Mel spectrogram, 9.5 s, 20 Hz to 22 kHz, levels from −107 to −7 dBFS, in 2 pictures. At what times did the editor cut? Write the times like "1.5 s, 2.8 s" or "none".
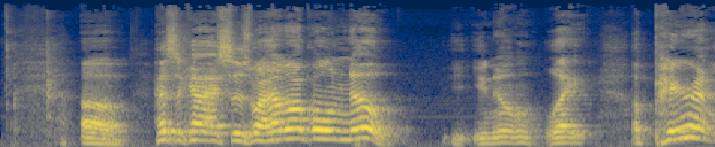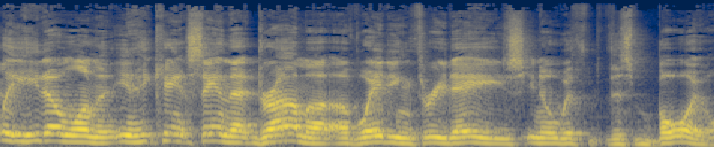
none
